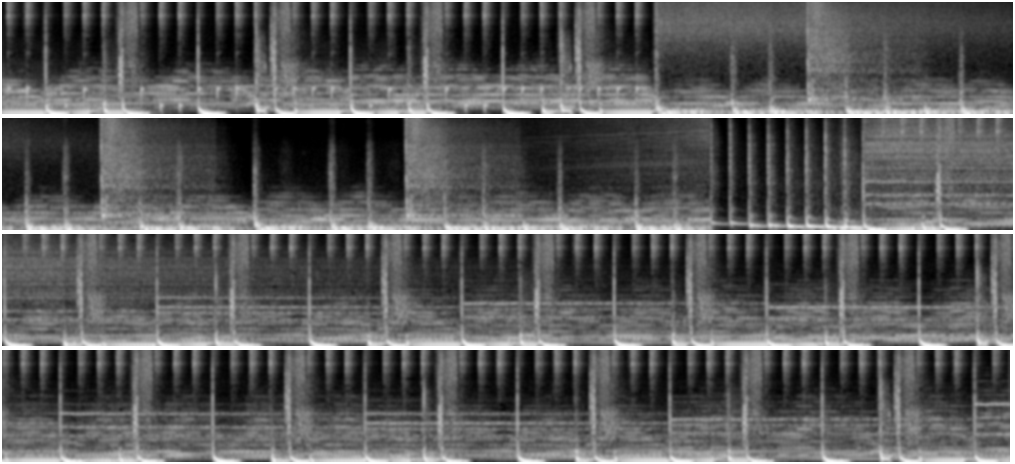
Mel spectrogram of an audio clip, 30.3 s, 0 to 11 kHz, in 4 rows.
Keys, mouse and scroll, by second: 2.8-4.3 right drag, 3.5 c, 4.3-5.6 drag, 4.3 shift+d, 11.5-14.2 middle drag, 12.1 Tab, 14.5-21.8 drag, 27.5 shift+s, 28.5 shift+a.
